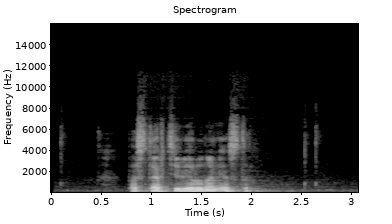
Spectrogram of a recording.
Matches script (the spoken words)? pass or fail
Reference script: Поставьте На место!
fail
